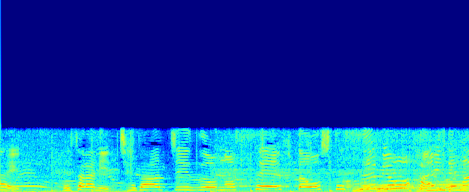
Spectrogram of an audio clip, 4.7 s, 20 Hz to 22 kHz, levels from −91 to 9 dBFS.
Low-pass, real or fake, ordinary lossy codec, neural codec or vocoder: 7.2 kHz; real; none; none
